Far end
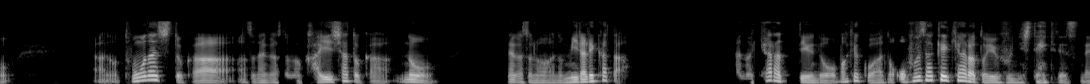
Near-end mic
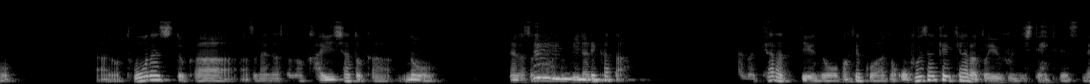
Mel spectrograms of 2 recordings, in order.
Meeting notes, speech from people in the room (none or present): present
